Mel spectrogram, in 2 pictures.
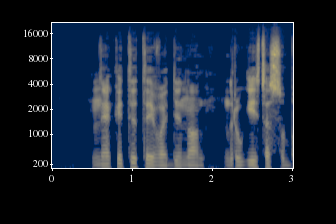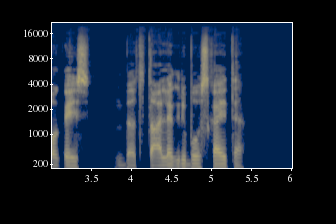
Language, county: Lithuanian, Kaunas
